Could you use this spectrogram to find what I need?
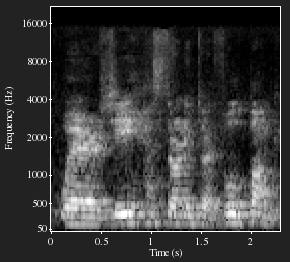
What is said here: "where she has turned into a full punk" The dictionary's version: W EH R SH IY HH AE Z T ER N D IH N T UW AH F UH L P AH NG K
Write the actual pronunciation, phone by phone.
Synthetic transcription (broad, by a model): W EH R SH IY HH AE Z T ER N IH N T UW AH F UH L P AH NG K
